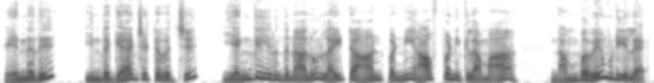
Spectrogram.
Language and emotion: Tamil, surprised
